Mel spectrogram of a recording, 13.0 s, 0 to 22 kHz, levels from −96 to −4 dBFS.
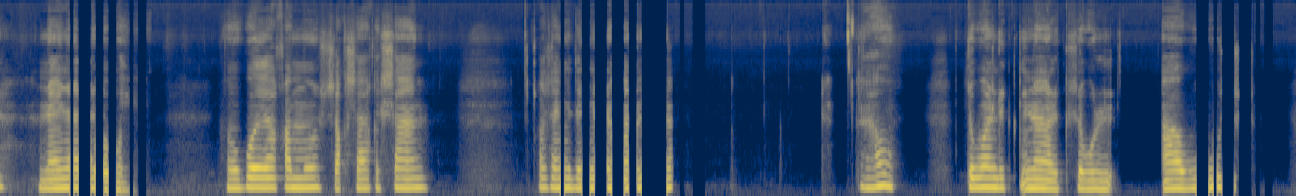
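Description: Three digital broadcast dropouts hit this speech, at 0.70 to 1.52 s, 5.61 to 7.07 s and 11.97 to 12.75 s. Each time the receiver stops getting good frames and mutes with a fast 3 ms fade. That leaves scattered holes up to 128 ms long, or 256 ms in the middle one.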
